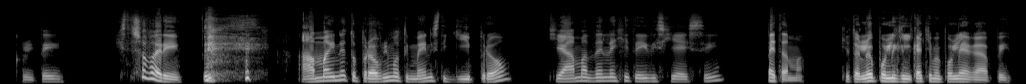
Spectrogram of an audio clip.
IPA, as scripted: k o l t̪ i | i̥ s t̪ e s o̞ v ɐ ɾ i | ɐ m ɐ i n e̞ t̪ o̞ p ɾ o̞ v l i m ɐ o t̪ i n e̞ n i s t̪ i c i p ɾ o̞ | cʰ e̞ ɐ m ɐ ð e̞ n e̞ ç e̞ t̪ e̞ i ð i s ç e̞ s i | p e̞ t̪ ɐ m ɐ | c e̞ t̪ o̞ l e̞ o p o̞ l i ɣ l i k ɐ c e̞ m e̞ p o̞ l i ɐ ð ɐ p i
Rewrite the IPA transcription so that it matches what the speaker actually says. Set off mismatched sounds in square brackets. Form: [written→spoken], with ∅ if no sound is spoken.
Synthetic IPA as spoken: k o l t̪ i | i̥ s t̪ e s o̞ v ɐ ɾ i | ɐ m ɐ i n e̞ t̪ o̞ p ɾ o̞ v l i m ɐ o t̪ i [n→m] e̞ n i s t̪ i [c→ɟ] i p ɾ o̞ | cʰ e̞ ɐ m ɐ ð e̞ n e̞ ç e̞ t̪ e̞ i ð i s ç e̞ s i | p e̞ t̪ ɐ m ɐ | c e̞ t̪ o̞ l e̞ o p o̞ l i ɣ l i k ɐ c e̞ m e̞ p o̞ l i ɐ [ð→ɣ] ɐ p i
